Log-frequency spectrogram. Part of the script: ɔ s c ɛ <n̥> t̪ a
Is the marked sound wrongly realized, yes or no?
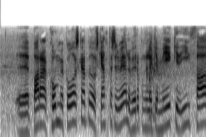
yes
